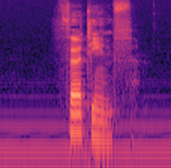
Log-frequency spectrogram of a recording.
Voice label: "thirteenth", English

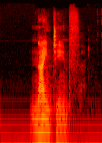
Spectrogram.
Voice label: "nineteenth", English

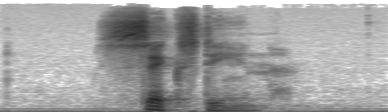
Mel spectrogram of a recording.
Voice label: "sixteen", English

